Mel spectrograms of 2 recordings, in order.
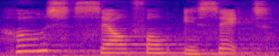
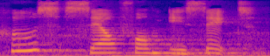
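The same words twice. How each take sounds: The two takes are said the same way.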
